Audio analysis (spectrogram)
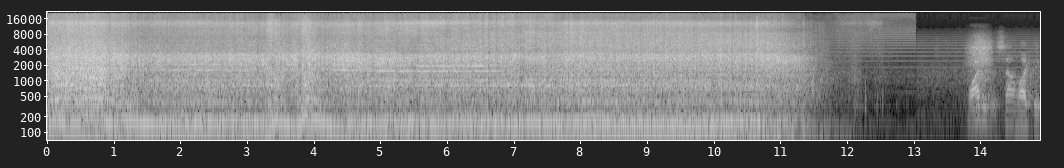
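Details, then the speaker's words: Twin-turbo Chevy S10 on first drive since upgrades: lumpy, choppy, uneven firing as it revs and drops back, then shuts off. Owner suspects ignition timing (marker shows advanced) or a crank/cam signal issue; unconfirmed. "when you rev it up it just sounds like it's the ignition timing is [ __ ] it's not there's no way"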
